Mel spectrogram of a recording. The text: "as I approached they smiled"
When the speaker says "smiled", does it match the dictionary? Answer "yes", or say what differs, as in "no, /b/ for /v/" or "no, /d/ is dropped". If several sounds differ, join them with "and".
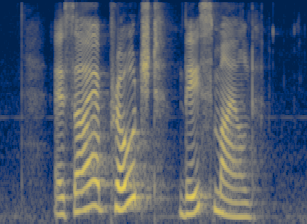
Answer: yes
